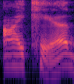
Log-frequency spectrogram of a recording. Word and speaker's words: IKEA: brand two waysa Ika if you pronounce like Ikea that is that will more more that will be more like American style but e that will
